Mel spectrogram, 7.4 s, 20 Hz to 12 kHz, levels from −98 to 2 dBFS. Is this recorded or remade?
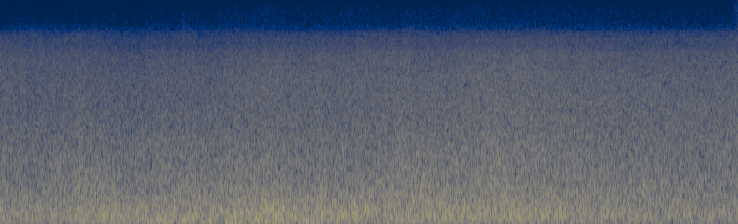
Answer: recorded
